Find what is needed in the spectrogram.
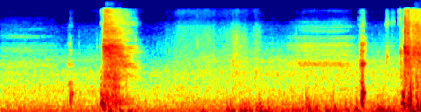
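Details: Two forceful sneezes from a girl over a steady background rumble, from a looped sneezing edit; ordinary sneezing.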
